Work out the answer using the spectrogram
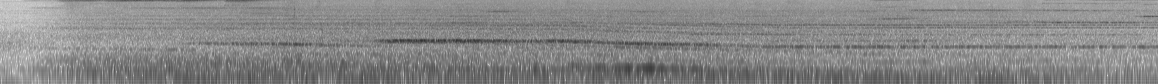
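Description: Electric commuter train pulling into the platform. A heavy rumble builds over the first couple of seconds, and several whining tones slowly fall in pitch as the train slows.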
